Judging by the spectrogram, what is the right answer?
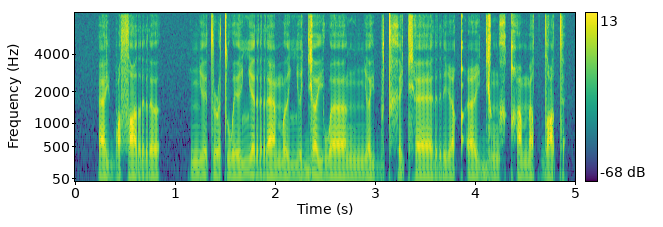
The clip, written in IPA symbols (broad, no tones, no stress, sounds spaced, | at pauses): æ j b ʌ sˤ i r ə | ɲ ɪː t ɹ ə t w ɪː ʎ ɛ r æ m əː ʎ ʌ ɟ ɜː j w ɜː ŋ ɪ ɲ ɜ j b ə t x ɛ cʰ ɛː r iː qʼ iː ɟ ʌ ŋ ə x qʰ ɜ m ɛ t dˤ æ t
